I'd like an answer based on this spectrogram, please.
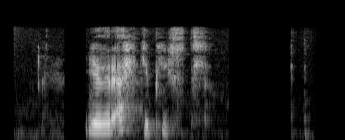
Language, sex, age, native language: Icelandic, female, 18-19, Icelandic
